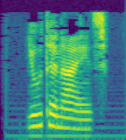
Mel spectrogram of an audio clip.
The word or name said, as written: euthanize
